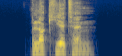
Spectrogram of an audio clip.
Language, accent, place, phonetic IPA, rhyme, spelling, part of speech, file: German, Germany, Berlin, [blɔˈkiːɐ̯tn̩], -iːɐ̯tn̩, blockierten, adjective / verb, De-blockierten.ogg
- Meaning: inflection of blockieren: 1. first/third-person plural preterite 2. first/third-person plural subjunctive II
